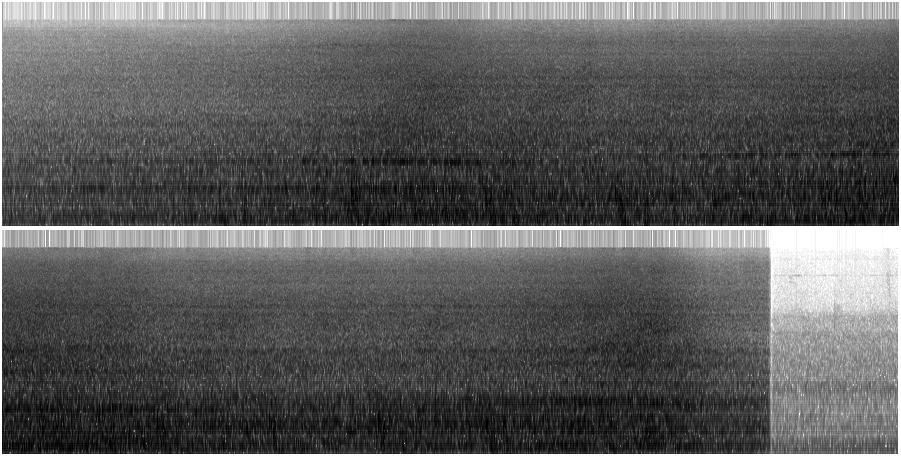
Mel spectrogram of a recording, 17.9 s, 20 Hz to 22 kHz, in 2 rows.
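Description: EN78 electric multiple unit running along the platform: wheel and rail noise with a faint steady motor whine, growing louder over the first few seconds as the train comes close. It cuts off abruptly near the end.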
